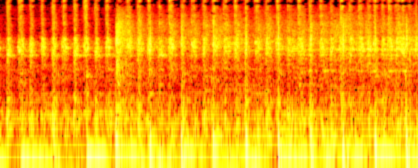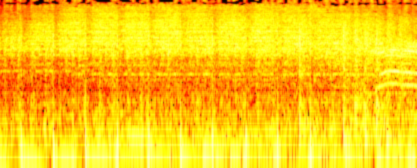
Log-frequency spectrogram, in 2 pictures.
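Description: A live rock band playing an instrumental passage: a fast, steady drum-kit beat over upright double bass and acoustic guitar, with no vocals.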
